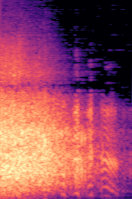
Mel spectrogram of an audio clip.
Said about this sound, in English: Gun in your holster, son, and eyes shut till the bottle's in there. All right. Draw!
